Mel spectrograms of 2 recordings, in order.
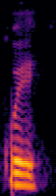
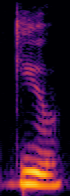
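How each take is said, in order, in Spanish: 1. La sílaba se dice con un sonido 'weh'. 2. La sílaba se dice con un sonido 'yoo'. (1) "no Gue" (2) "en coreano es Gyu"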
